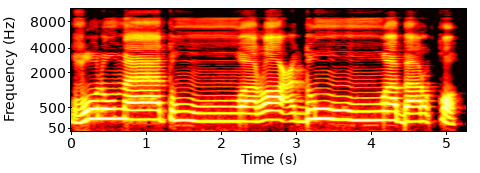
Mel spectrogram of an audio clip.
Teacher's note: ادا کریں گے، فیہ ظلمات، ظلمات، تا دو پیش واو توں، یہاں تنوین کا واو مشدد کے ساتھ ادغام کریں گے اور غنہ کریں گے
